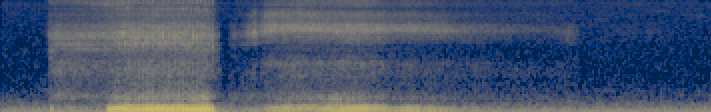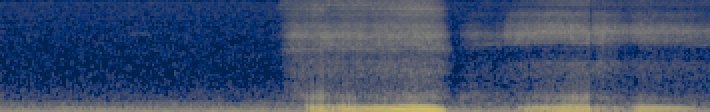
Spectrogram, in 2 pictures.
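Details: Two cycles of deep rattling snores on the in-breath, each followed by a softer grunting out-breath and a pause, from a big pig sleeping.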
